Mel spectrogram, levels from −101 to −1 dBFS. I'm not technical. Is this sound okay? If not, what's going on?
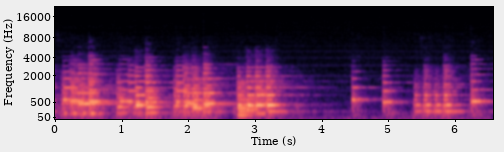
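Yes, nothing in this recording points to a technical problem with how the sound was captured or passed along.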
